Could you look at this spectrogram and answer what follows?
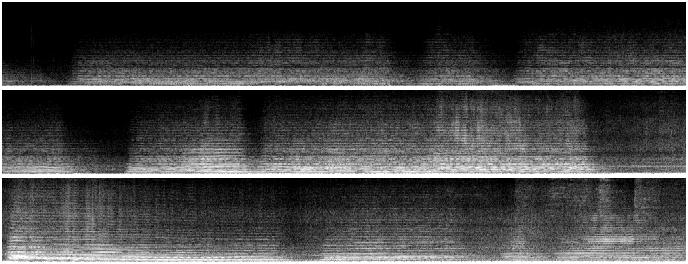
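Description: A CSX freight locomotive's air horn sounds its chord in a series of long blasts with short breaks, the warning for the grade crossing. Beneath it the low rumble of the approaching train grows louder.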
